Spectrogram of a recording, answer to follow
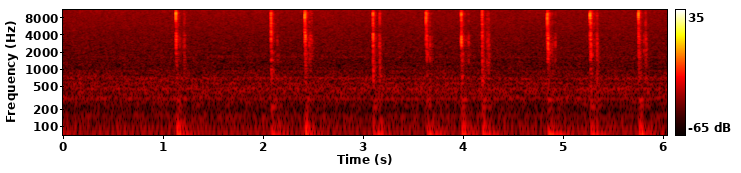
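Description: Keys tapped on a computer keyboard: about ten separate, unevenly spaced clicks, over a steady low background hum.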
